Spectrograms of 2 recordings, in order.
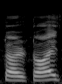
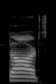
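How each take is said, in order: First: The word ends with a 'toys' sound. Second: The word ends with a short 'tus' sound. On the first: The speaker calls it wrong. "कई लोग टर्टॉइज पढ़ते हैं" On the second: The speaker calls it right. "इसका pronunciation सही क्या है तो टार्ट्स है"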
